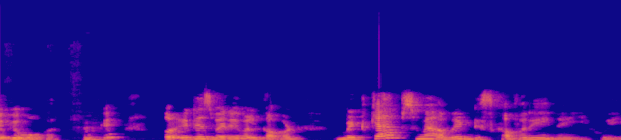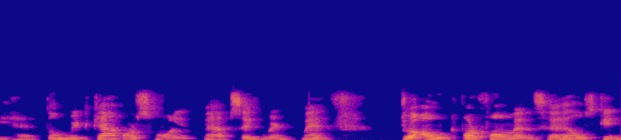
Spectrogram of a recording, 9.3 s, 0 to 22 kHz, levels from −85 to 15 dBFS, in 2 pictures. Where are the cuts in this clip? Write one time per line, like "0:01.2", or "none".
none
